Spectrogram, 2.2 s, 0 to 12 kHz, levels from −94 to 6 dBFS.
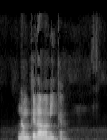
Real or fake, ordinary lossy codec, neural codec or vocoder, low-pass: fake; AAC, 32 kbps; codec, 24 kHz, 1.2 kbps, DualCodec; 10.8 kHz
